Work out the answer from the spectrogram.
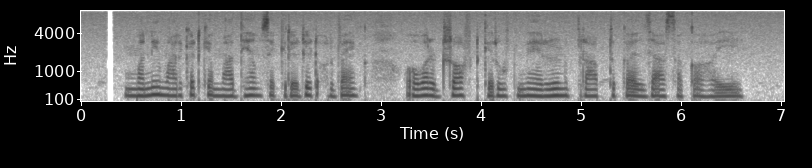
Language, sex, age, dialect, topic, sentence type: Magahi, female, 18-24, Central/Standard, agriculture, statement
